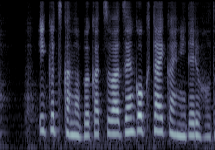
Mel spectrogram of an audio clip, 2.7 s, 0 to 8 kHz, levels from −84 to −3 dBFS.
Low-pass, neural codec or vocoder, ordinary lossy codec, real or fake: none; codec, 16 kHz, about 1 kbps, DyCAST, with the encoder's durations; none; fake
